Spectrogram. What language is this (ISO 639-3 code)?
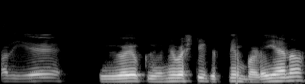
hin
